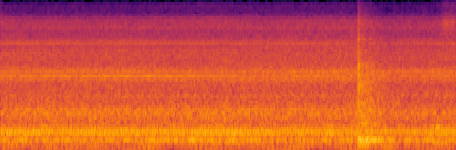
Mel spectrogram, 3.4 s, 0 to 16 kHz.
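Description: A large 1960s lathe runs under power feed driven by a worn lead screw, giving a steady machine hum with a faint whine, broken near the end by one brief clunk.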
